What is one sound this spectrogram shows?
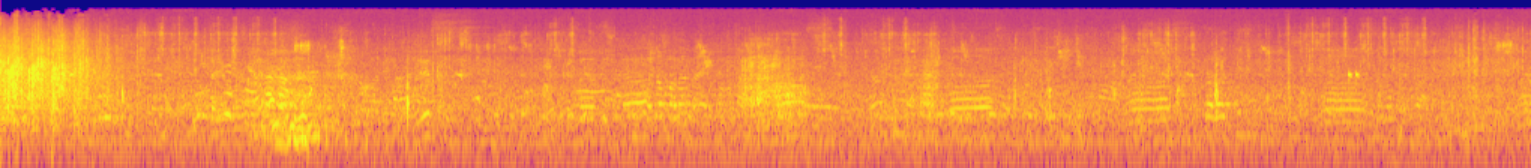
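Women in a crowd chatter and call out nearby.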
